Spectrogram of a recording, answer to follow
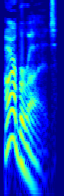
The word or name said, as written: arborize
